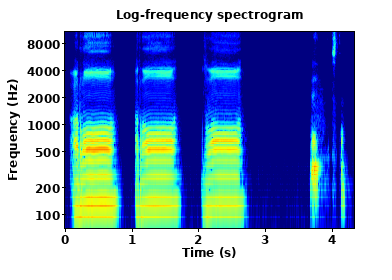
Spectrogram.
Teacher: rnya tebal karena rnya berharakat fathah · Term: Ro-nya tebal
